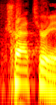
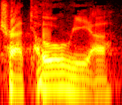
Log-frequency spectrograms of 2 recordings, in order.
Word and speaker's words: trattoria: Trattoria, it's a schwa, not trattoria.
